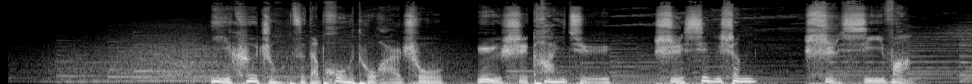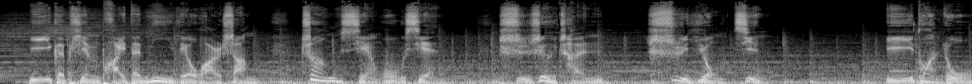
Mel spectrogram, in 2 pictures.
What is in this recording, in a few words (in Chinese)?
男 唯美 大气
